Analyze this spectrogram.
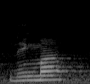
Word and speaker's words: Nyingma: After extensive training in, never been sure how to pronounce that word. Does anybody know? Nyingma.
